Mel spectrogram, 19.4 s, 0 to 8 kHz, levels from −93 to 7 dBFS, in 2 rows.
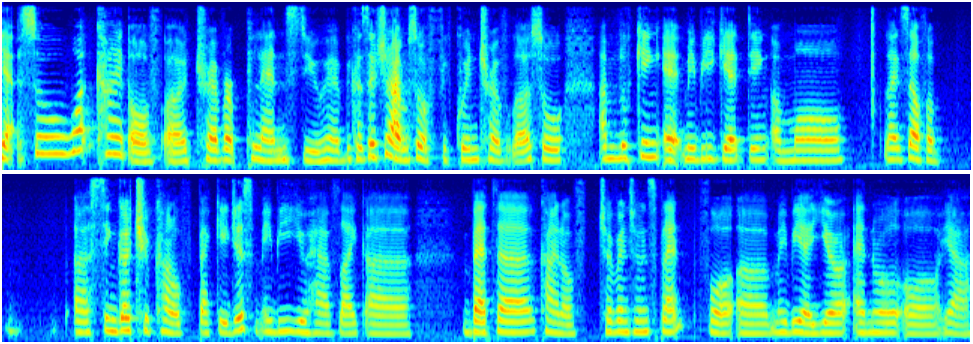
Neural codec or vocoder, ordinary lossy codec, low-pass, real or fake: codec, 16 kHz, 0.4 kbps, LongCat-Audio-Codec; none; 7.2 kHz; fake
